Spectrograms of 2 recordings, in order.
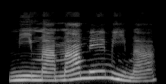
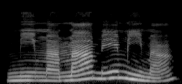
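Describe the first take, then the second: No difference in how they are said.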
